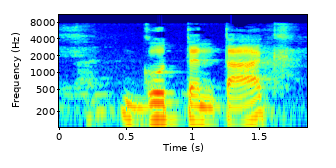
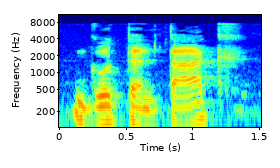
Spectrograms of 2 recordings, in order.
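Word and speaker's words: Guten Tag: sore tidak apa-apa kalian bisa mengucapkan kata ini gutent tak cara bacanya gutent tak G itu artinya selamat siang di malam hari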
